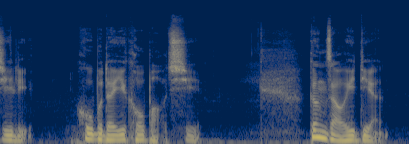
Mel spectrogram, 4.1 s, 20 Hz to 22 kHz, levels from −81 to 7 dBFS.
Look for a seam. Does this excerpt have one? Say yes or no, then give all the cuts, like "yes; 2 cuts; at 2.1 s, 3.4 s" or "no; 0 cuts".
no; 0 cuts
